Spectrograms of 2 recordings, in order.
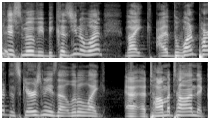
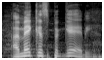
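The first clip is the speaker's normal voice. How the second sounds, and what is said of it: Poor put-on Italian accent. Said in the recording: “Can you do a good Italian accent? ... Can you do it without offending our Italian listenership? ... Okay, the answer is no on that one.”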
